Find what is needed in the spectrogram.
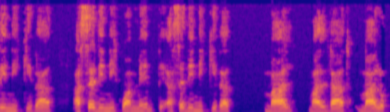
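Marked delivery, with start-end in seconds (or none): none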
